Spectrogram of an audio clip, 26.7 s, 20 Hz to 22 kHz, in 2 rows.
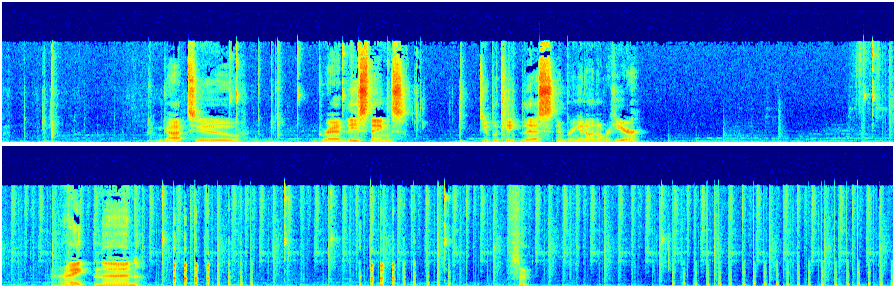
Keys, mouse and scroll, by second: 1.0 ctrl+Tab, 2.9-3.3 scroll up 5, 3.4 right click, 4.0 c, 7.5 shift+d, 15.9-17.9 drag, 18.7-20.3 drag, 23.4-26.7 drag.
